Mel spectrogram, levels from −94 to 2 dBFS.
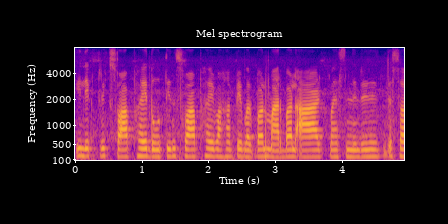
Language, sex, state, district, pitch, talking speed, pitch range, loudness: Hindi, female, Maharashtra, Gondia, 180 Hz, 155 wpm, 180-190 Hz, -18 LUFS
